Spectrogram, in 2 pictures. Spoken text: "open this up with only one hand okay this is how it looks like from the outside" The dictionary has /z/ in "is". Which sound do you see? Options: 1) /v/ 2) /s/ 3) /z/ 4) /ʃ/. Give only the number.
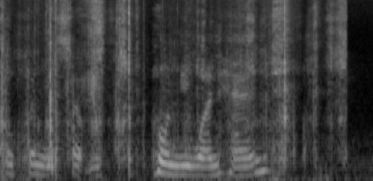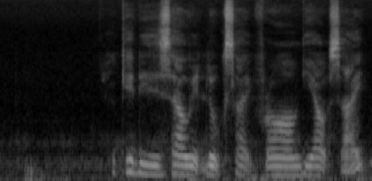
2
